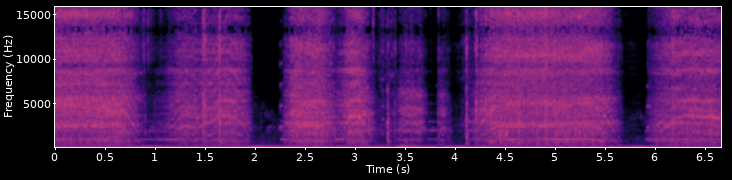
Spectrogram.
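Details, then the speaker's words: Converted RC Masito Bobcat T590 tracked loader on a 7.4 V 2S 1200 mAh battery, after a jammed rock was removed from the track: steady high electric motor whine with gear chatter, stopping and restarting cleanly; drive back to normal. "There we go. Let's try moving it. And we're back to normal."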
